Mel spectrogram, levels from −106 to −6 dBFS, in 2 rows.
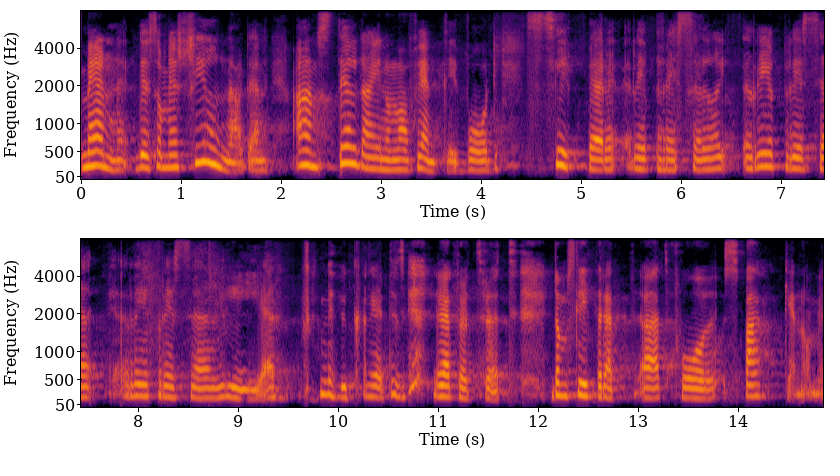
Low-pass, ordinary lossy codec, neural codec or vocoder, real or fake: none; none; codec, 16 kHz, 2 kbps, FreqCodec, larger model; fake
